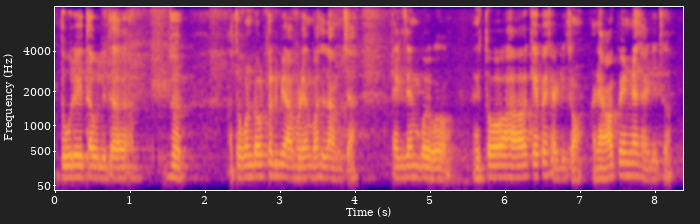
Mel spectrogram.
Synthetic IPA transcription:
t̪ulit̪aulit̪asoɾ | a̰t͡səkoɳɖɔk̚ʈəɾbʱiːafɽjãnbəslaːmt͡ɕja̰ | ekd͡zempəlbəañit̪oɦakɛpɛsaʈit͡sɔaɽ̃iɦãpeɳɳjasaʈit͡sɔ̰

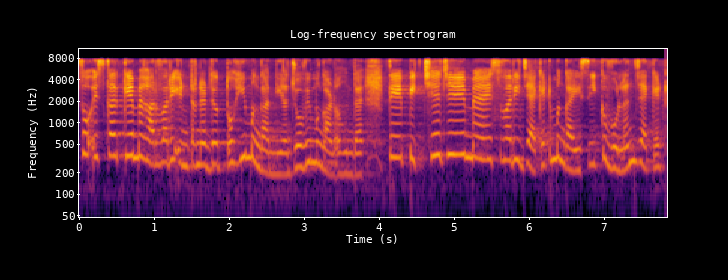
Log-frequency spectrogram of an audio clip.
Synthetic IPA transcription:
soːʔɪskəɾkeːmɛ̃ːɦəɾʋaːɾiːɪɳʈəɾneːʈ̚d̪eːʊt̪ːõːɦiːməŋɡaːniːãːd͡ʒoːʋiːməŋɡaːɽ̃a̰ːɦʊnd̪aːɛt̪eːpit͡ʃʰeːd͡ʒeːmɛ̃ːɪsʋaːɾiːd͡ʒɛːkeʈməŋɡaːiːsiːɪkʋʊlənd͡ʒɛːkeʈ

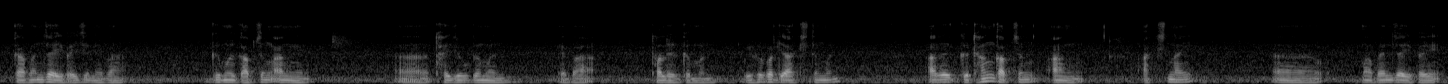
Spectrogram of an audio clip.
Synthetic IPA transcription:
ɡ̥abanzajbajzɯneba | ɡɯmɯɡap̚zɯŋʔa̰ŋiŋ | tʰajzɯwɡɯmɯn | ḛba̰ | tʰaleɾɡɯmɯn | bipʰɯɾbadiak̚si̥dɯŋmɯn | a̰ɾɯɡɯtʰaŋɡap̚zɯŋa̰ŋ | a̰ksinaj | mabenzajbaj

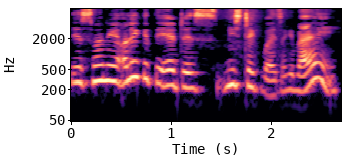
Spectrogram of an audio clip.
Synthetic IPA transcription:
t̪esmaneʌlikʌt̪ieʈresmisʈek̚bʱʌesʰʌkibʱaj

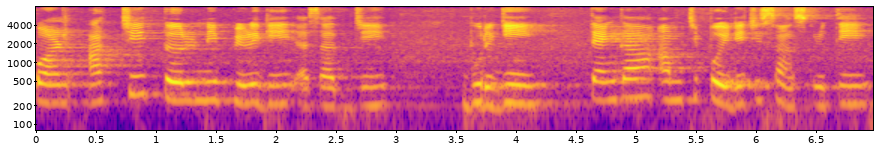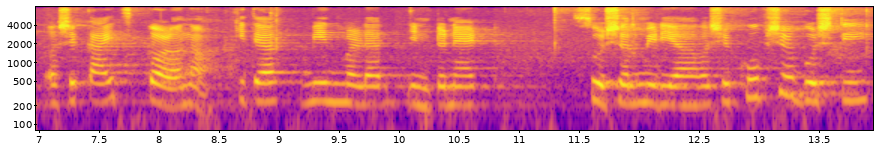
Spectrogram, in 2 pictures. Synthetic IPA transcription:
pəɳak̚t͡ɕit̪əɾnipiɭɡiə̰sat̪d͡ʑi | bʱuɾɡĩ | t̪ɛ̃ŋkaamt͡ɕipəjlet͡ɕiːsə̃w̃skɾut̪iəɕẽkajt͡skəɭənakit̪jamiːnm̤əɽljaɾiɳʈəɾneʈ̚ | soɕəlmiɽijaəɕẽkʰuːbɕeɡoʂʈiː

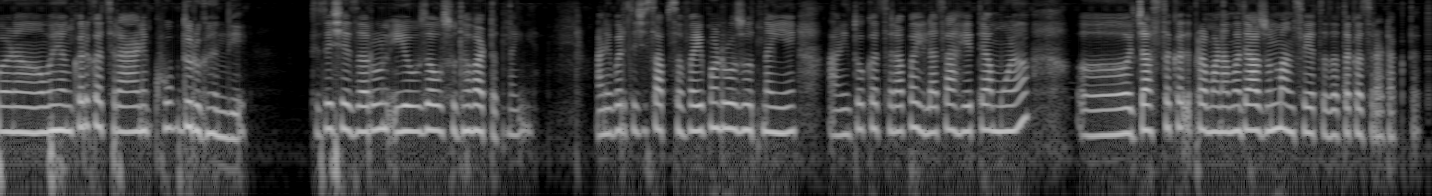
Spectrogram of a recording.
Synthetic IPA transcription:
pəɳʋəjəŋkəɾkət͡sɾaaɽ̃ikʰuːpd̪uɾɡʱənd̪ije | t̪it̪ʰeɕed͡zaɾuːnjeud͡zausud̪ʱːaʋaʈət̪naɦje | aɽ̃ibəɾt̪et͡ɕiːt͡sapsəfaiːpəɳɾod͡zɦot̪naɦijeaɽ̃it̪okət͡sɾapəɦilat͡saaɦet̪jamuɭə | d͡zast̪əkəpɾəmaɽ̃aməd̪ʱːjeəd͡zuːnmansəjet̪əd͡zat̪əːkət͡sɾaʈakt̪at̪

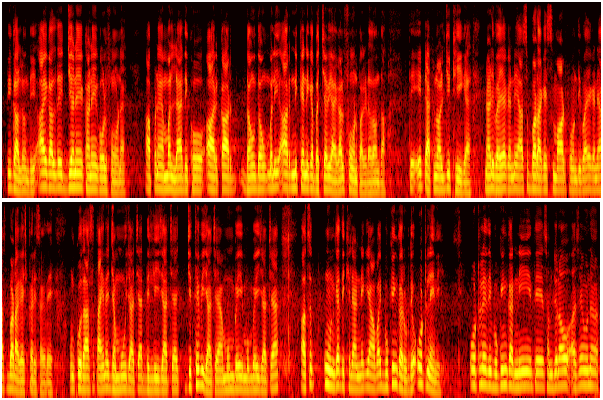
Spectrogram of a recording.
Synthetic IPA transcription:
piːɡəlɦʊ̃nd̪iːʔaːeːɡəld̪d͡ʒɪɽ̃ẽːkʰəɽ̃ẽːkoːlpʰoːnɛː | aːpnẽːməlːɛːd̪ɪkʰːoːaɾkəɾd̪ãːũːd̪aːũːməliːaːɾnɪkːɛnɪkɛːbətːʃaːʋiːaːeɡəlpʰoːnpəkɽaːd̪aːʊ̃ːnd̪aː | t̪eːʔeːʈɛːknɔːld͡ʒiːʈʰiːkɛː | naːɽiːbaːjaːkənːeːəsbəɽaːkesmaːɾʈ̚pʰoːnd̪iːbaːijaːkəneːəsbəɽaːket͡ʃkəɾiːsəkd̪eː | ʊnkʊd̪aːst̪ãːĩːd̪aːd͡ʒəmːũːd͡ʒaːt͡ʃɛːd̪ɪlːiːd͡ʒaːt͡ʃɛːd͡ʒɪt̪ʰːeːbiːd͡ʒaːt͡ʃːɛːmʊmbeimʊ̃mbeiːd͡ʒaːt͡ʃɛː | əs | ʊnkɛːd̪ɪkʰeːlɛːnneːkɪãːʋaːiːbʊkɪ̃ŋɡkəɾʊʈd̪eːʔʊʈlẽːd̪iː | oʈlẽːd̪iːbʊk̬ɪŋɡkəɾniːt̪eːsəmd͡ʒoːlaːoʔəs̬ẽːɦʊn

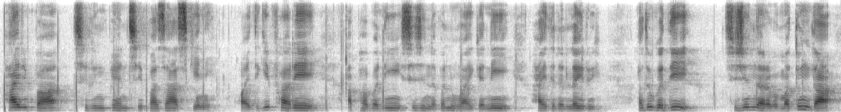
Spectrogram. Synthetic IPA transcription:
hajɾibɐsiliŋpʰensibazaskenḭ | hwajdɐɡipʰɐɾeɐ̰pʰɐbɐnisizinːɐbɐnuŋajɡɐnihajdɐnɐlɐjɾuj | ɐduɡɐdi | sizinːɐɾɐbɐmɐtuŋdɐ

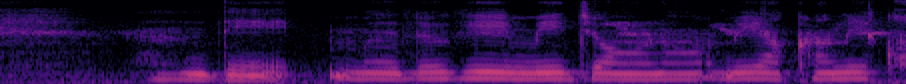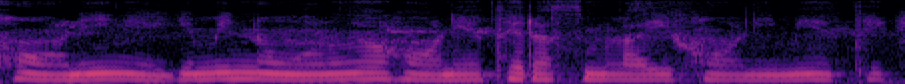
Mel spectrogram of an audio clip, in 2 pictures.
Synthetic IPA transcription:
d̪ḛːmət̪ləbkeːmẽːd͡ʒaːnaːmẽːaːkʰɳãːmẽːkʰaːɳẽːeːɡeːmẽːnoːɳɡãːkʰaːɳẽːʊt̪ʰːeːɾəsmlaːiːkʰaːɳ̃iːmẽːʊt̪ʰːeː

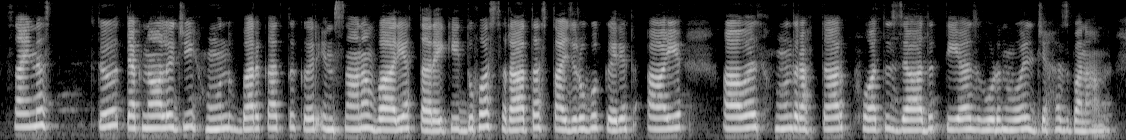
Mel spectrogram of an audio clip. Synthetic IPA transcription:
saːjnɐs | d̪ɨʈeknaːloːd͡ʒiːhuːnd̪bɐɾkɐt̪kəɾɪnsaːnãʋaːɾjat̪ɐɾɐkid̪uɦɐsɾaːt̪ɐst̪ɐd͡ʒɾubkəɾit̪ʰaːj | aːʋɐzhũːnd̪ɾɐft̪aːɾkʰuɐt̪zʲaːd̪t̪ijɐzʋuɽnʋoːld͡ʒɐɦɐzbɐnaːmɐ̃

